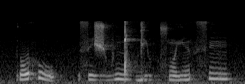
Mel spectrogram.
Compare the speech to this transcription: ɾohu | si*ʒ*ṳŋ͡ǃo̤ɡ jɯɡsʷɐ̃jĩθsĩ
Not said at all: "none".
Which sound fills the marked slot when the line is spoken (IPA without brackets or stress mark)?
ʒ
